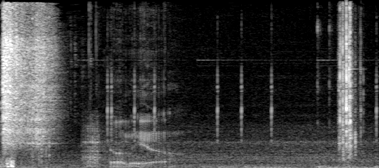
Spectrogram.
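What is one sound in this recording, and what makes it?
Soft clicks tick as menu items are scrolled through.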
